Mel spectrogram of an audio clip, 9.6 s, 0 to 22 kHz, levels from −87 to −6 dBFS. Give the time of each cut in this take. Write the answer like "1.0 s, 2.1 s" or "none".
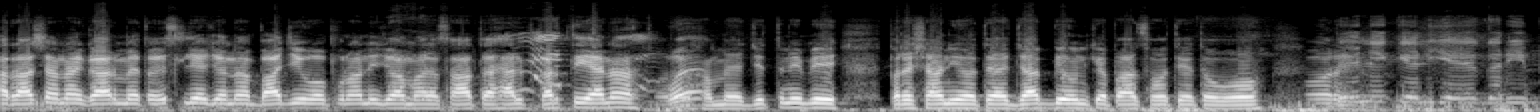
4.3 s, 8.3 s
